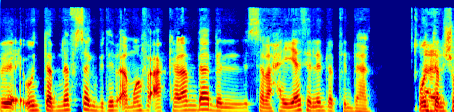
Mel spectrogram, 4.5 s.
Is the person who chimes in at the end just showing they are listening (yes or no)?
yes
